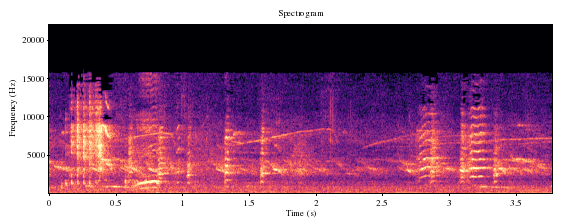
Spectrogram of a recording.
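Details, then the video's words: Yellow-rumped cacique (xexéu) singing in the wild: a busy run of high chirps, clicks and a short rising whistle, with bright buzzy bursts early and scattered sharp notes later. "CANTO DO XEXÉU"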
